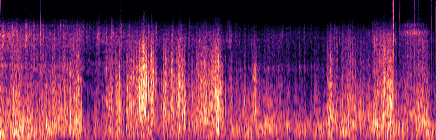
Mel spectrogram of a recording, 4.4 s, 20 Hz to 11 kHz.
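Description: Wind buffeting the microphone in gusts, with a Suzuki RM85 dirt bike's two-stroke engine running less plainly beneath it.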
